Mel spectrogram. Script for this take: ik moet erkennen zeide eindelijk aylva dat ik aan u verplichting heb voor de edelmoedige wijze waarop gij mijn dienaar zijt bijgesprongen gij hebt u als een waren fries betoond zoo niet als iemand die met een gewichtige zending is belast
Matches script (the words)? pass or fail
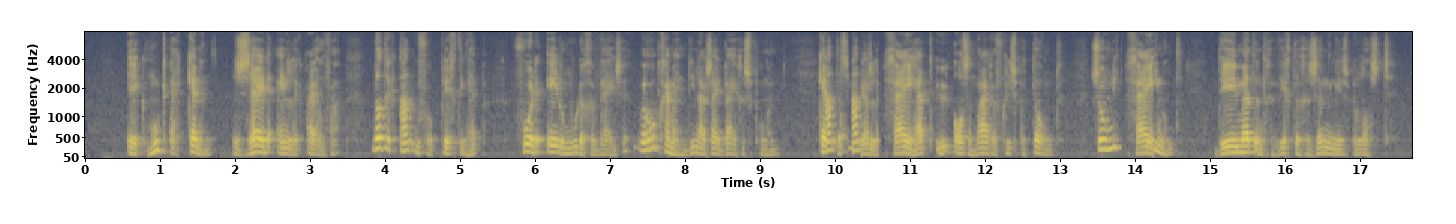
fail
